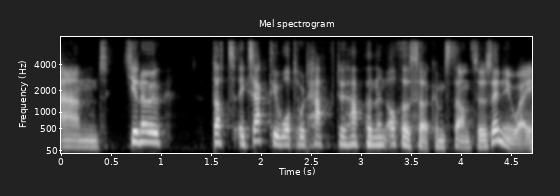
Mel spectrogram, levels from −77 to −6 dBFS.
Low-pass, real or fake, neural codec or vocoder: 7.2 kHz; fake; codec, 16 kHz, 0.8 kbps, ZipCodec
